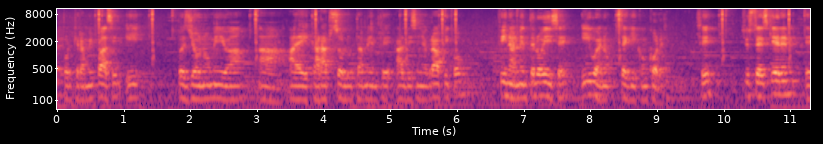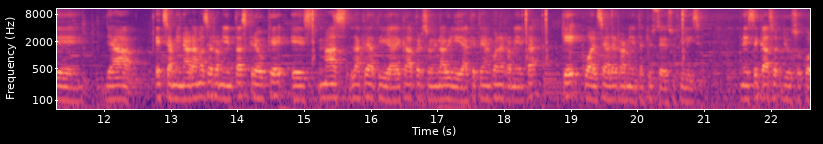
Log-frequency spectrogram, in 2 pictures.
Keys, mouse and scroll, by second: 0.8 click, 0.9 scroll down 2, 1.9 click, 2.5 ctrl+z, 3.2 click, 4.4 click, 4.8 ctrl+z, 5.4 click, 6.0 click, 7.1 click, 8.6 click, 9.3-9.7 scroll, 10.2 click, 10.7-11.0 scroll down 4, 11.4 click, 11.8 ctrl+z, 14.3 scroll, 15.3 click, 16.0 scroll, 16.3-16.6 scroll down 4, 18.5 click, 19.8 click, 19.8 scroll, 20.8 click.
